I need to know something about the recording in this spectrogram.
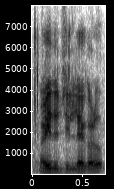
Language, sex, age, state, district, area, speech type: Kannada, male, 18-30, Karnataka, Koppal, rural, spontaneous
